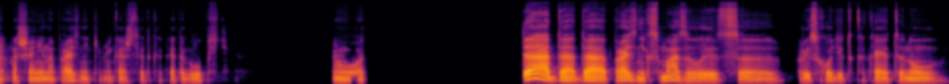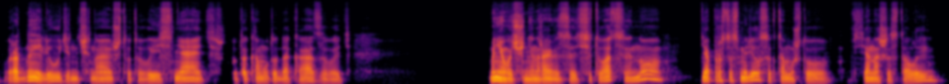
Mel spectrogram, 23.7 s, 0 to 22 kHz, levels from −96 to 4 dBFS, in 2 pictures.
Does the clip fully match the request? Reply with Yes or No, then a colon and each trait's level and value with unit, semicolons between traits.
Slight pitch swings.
No: average, 4.3 semitones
